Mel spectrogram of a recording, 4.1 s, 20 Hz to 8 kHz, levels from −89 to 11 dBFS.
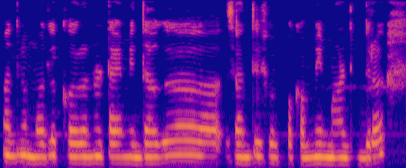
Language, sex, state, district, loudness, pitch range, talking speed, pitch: Kannada, female, Karnataka, Dharwad, -22 LUFS, 225-240 Hz, 135 wpm, 230 Hz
